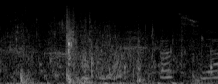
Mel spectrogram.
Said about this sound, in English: I was really trying. To, the boat, the canoe was moving.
